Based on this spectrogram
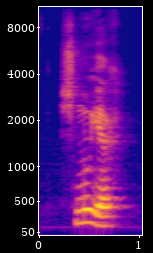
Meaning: pruner (person who prunes)
- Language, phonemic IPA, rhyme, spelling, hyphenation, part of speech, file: Dutch, /ˈsnui̯ər/, -ui̯ər, snoeier, snoe‧ier, noun, Nl-snoeier.ogg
